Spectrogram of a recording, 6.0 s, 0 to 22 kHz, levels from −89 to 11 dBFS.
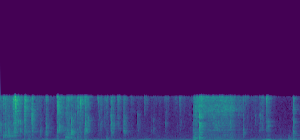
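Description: Throughout, the encoder likely ran as Dolby Digital compression at a starved bitrate, which fits something near 48 kbps, cutting the band so nothing sounds above 7 kHz and filling emptied frequency lines with noise. The sound turns dull, with heavy, rough fluttering around tonal parts.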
